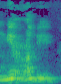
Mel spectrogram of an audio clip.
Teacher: Rabbihim adalah idgham bila guna ya, ketemu ra masuk tapi tidak dengung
